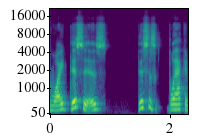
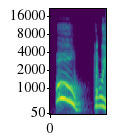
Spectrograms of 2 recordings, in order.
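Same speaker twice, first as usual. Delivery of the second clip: much higher and louder burst of delight; excited; 12 semitones higher, 8 dB louder than usual. Real, not acted. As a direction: let the fun explode out. Excited about the fire sign.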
